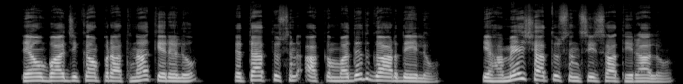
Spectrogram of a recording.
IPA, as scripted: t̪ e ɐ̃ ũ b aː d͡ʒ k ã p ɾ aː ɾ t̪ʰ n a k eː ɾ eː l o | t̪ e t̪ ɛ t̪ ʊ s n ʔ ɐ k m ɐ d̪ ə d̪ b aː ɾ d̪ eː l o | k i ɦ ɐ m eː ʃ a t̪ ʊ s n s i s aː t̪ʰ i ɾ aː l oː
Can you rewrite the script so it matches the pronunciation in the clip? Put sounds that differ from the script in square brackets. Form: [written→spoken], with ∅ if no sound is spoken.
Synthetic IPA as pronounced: t̪ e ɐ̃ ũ b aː d͡ʒ k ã p ɾ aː ɾ t̪ʰ n a k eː ɾ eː l o | t̪ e t̪ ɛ t̪ ʊ s n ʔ ɐ k m ɐ d̪ ə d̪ [b→ɡ] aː ɾ d̪ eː l o | k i ɦ ɐ m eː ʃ a t̪ ʊ s n s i s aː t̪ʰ i ɾ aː l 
